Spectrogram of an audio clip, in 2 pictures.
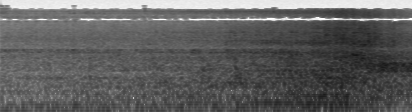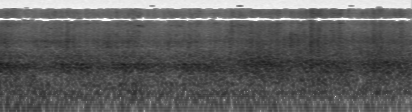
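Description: Loco-hauled KA Jayakarta passenger train approaching and passing close by. The rumble builds to its loudest about four seconds in as the diesel-electric locomotive goes past. The coaches then run by with a steady clickety-clack of wheels on the rails.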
